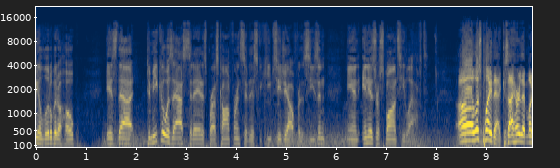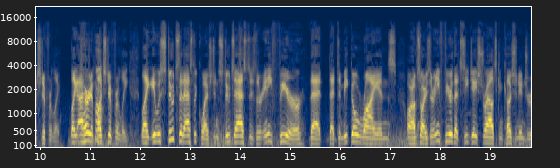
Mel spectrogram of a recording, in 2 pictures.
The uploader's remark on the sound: LIVE from The Decoy!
